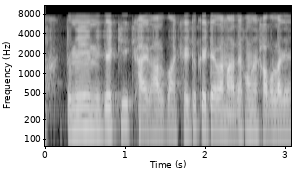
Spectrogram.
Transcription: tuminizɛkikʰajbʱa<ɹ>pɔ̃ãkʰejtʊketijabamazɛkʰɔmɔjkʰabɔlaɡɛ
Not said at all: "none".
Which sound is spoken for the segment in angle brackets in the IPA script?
l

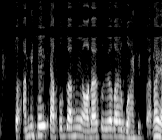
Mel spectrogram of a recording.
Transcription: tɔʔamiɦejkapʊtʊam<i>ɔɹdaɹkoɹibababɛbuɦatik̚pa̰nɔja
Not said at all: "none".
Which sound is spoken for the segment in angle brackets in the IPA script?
i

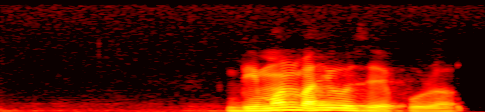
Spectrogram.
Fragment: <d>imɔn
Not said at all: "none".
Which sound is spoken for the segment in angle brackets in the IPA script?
d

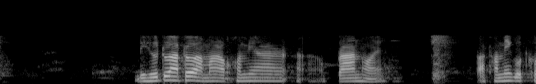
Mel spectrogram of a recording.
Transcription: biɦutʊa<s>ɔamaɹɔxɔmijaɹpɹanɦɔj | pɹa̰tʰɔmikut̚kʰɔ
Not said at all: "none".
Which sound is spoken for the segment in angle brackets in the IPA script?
t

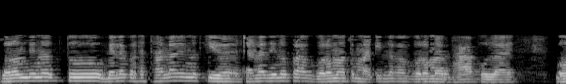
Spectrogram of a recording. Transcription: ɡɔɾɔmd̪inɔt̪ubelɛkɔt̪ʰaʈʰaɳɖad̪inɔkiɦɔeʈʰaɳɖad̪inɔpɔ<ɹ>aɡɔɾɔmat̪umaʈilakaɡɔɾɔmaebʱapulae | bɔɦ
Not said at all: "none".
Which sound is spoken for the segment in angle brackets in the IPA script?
ɾ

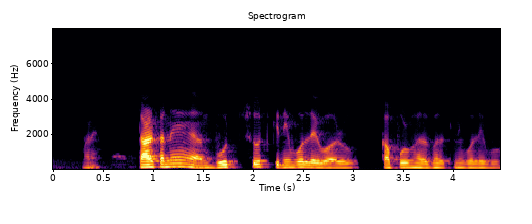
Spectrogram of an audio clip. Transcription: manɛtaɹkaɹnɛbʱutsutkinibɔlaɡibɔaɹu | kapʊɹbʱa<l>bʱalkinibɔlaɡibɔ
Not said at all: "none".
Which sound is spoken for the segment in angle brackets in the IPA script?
l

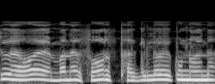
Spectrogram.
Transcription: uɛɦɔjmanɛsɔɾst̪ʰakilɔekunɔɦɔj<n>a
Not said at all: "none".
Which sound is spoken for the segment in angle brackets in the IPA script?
n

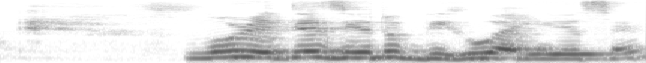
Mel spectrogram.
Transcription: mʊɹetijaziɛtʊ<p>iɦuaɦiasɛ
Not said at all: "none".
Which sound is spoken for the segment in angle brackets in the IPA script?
b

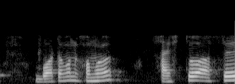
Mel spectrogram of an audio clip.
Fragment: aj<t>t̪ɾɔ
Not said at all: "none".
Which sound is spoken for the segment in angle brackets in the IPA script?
s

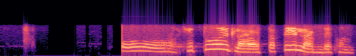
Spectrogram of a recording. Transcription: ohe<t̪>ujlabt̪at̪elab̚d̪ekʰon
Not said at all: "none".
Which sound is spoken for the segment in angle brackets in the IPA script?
t̪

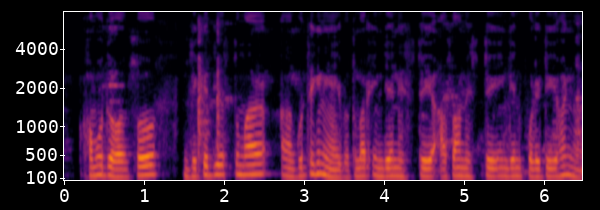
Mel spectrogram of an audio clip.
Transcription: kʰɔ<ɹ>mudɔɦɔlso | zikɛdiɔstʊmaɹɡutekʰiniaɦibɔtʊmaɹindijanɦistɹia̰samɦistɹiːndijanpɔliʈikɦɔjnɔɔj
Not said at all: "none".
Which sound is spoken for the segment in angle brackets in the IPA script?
none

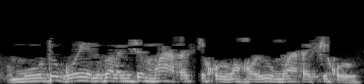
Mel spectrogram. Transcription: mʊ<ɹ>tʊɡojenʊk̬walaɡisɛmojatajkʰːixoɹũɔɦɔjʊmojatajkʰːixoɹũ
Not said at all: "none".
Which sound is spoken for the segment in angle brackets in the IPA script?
ɹ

